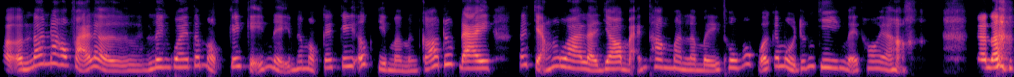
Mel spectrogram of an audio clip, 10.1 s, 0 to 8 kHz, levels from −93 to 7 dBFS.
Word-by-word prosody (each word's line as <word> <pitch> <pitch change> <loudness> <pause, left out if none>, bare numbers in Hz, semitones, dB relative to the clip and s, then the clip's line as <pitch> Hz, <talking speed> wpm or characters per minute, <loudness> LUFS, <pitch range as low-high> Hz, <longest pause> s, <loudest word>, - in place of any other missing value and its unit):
ờ, 200 - +2
nó 285 - +1
nó 400 +1 -1
hông 345 -2 +1
phải - - +3
là 300 - +2 0.4
liên 275 +6 0
quan 280 -1 +1
tới 325 - -1
một 310 -2 -5
cái 300 +1 -2
kỷ 200 - -4
niệm 260 -7 -4
hay 235 - -5
một 205 -5 -3
cái 265 +1 -4
ký 305 +1 -2
ức 310 +1 -2
gì 205 - -3
mà 175 -3 -6
mình 165 +1 -10
có 340 +6 +1
trước 375 -5 -1
đây, 245 +1 +6 0.2
nó 340 - -4
chẳng 215 - +2
qua 250 -5 +3
là 220 - +3
do 225 +6 +3
bản 205 +3 -5
thân 270 -2 -2
mình 235 -4 -3
là 195 -1 -3
bị 180 +1 -2
thu 260 -1 +1
hút 370 +6 -8
bởi - - +3
cái 310 - -1
mùi 285 -3 0
trứng 265 +5 -5
chiên, 260 -4 -2
vậy - - -1
thôi 240 -3 -6
à. 195 - -1 0.8
Cho 270 - +7
nên 275 +1 +11
260 Hz, 270 wpm, -27 LUFS, 220-300 Hz, 0.8 s, nên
